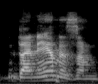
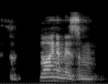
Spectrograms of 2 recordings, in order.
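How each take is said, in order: First: It is said in an American accent. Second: It is said in a British accent.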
